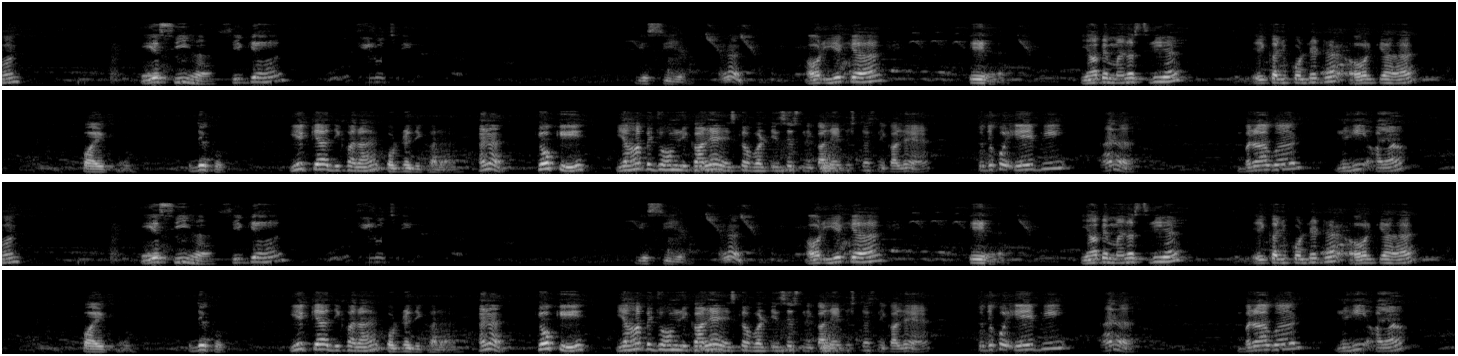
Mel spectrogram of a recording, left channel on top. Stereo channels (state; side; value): identical; both; correlation 1.00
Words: ये सी है, सी क्या है 0/3, ये सी है ना। और ये क्या है ए है, यहाँ पे -3 है, ए का जो कोऑर्डिनेट है, और क्या है 5 है। देखो ये क्या दिखा रहा है, कोऑर्डिनेट दिखा रहा है ना। क्योंकि यहाँ पे जो हम निकाले हैं, इसका वर्टिसेस निकाले, डिस्टेंस निकाले हैं, तो देखो ए बी है ना बराबर नहीं आया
